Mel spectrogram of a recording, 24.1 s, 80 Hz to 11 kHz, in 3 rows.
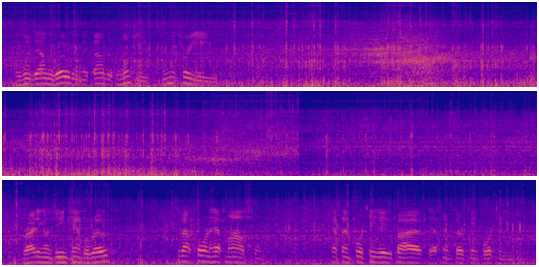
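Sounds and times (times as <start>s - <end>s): bicycle road noise: 0.0s - 24.0s
wind rushing over microphone: 0.0s - 24.0s.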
